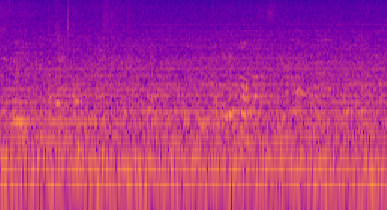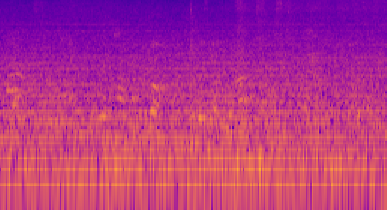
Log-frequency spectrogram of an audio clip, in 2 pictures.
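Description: A snow tube slides down a slope with a steady rushing hiss.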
